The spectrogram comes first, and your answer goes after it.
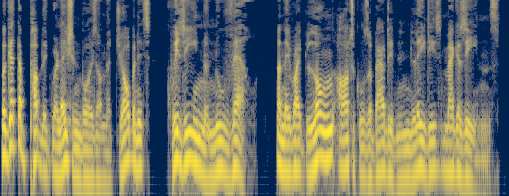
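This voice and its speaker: A man's voice: fairly low pitch, sing-song, moderate pace, breathy edge, no room sound, clean studio sound, pitched above the performer's own voice. A man reading aloud voices a blunt, domineering older man who growls his opinions at the dinner table. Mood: gruff commanding. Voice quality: growling, commanding.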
